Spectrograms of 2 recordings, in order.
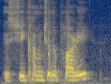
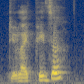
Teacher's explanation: a rising intonation it's used in questions and when somebody's not sure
